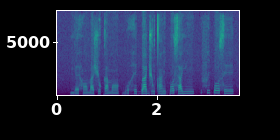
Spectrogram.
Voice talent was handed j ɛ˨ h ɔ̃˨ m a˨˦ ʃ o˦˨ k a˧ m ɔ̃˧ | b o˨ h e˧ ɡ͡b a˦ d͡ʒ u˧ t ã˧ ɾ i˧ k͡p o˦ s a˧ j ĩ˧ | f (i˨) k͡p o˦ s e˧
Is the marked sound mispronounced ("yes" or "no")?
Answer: yes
